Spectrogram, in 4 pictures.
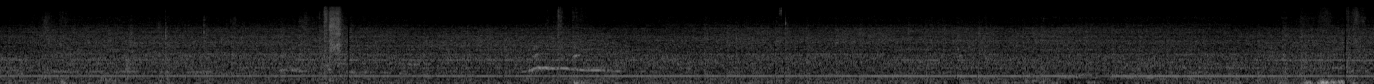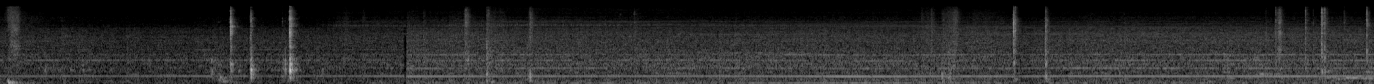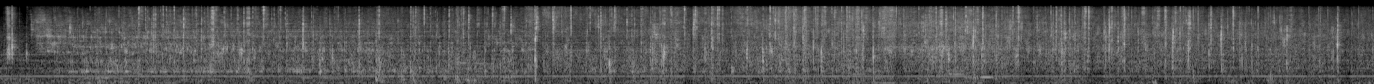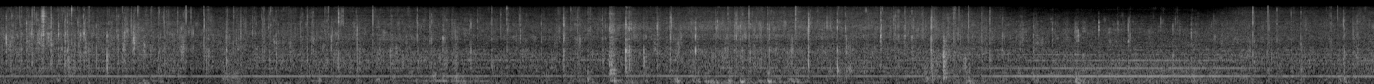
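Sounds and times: circuit and cooling fan hum: 0.0s - 54.9s
egg sizzling in hot oil: 27.5s - 54.9s.

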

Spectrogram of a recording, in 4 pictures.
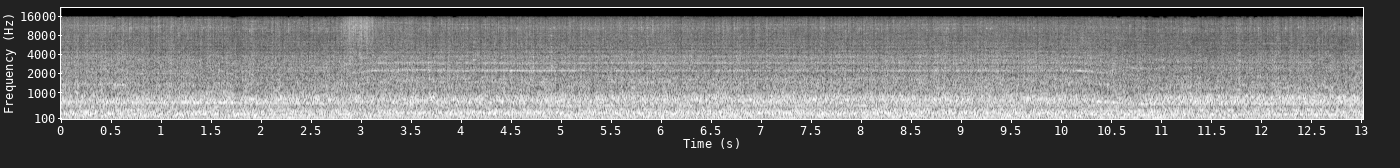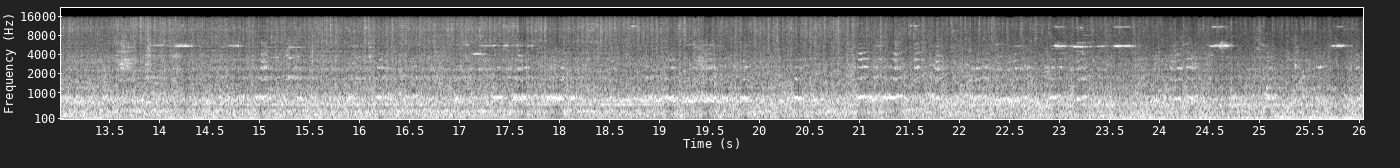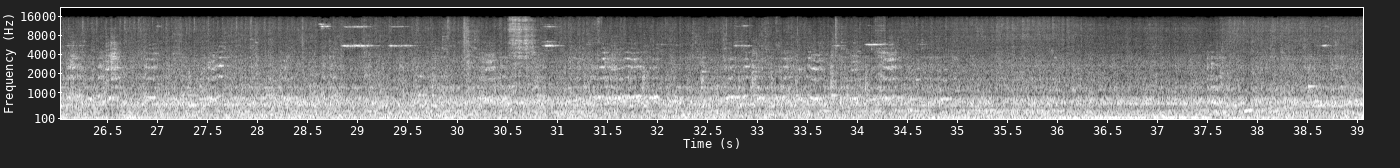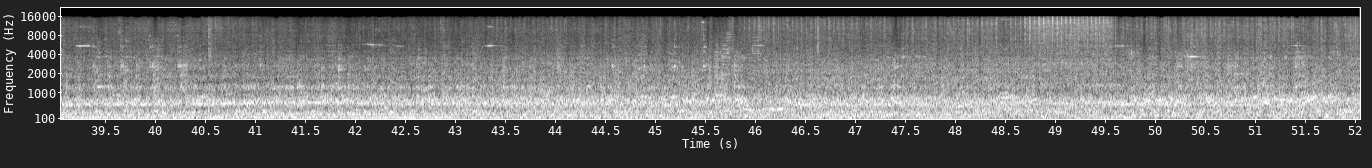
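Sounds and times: diesel engine idling: 0.0s - 52.0s
steel tracks clattering: 10.4s - 35.3s, 37.6s - 52.0s
high track squeaks: 11.8s - 35.4s, 37.5s - 52.0s.

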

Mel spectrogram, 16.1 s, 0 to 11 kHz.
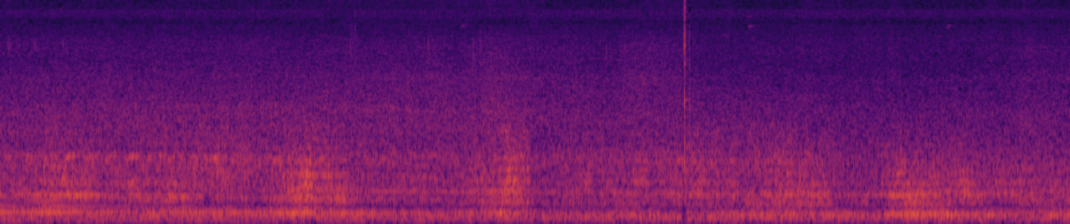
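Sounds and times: road traffic hum: 0.0s - 16.0s.

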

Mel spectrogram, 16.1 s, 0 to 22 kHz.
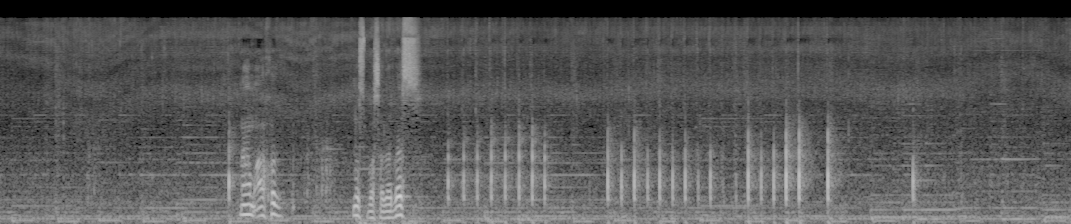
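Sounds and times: butter and oil sizzling in pan: 0.0s - 16.0s
knife chopping onion on board: 3.4s - 3.7s, 6.6s - 8.4s, 9.0s - 12.7s, 13.6s - 13.9s.

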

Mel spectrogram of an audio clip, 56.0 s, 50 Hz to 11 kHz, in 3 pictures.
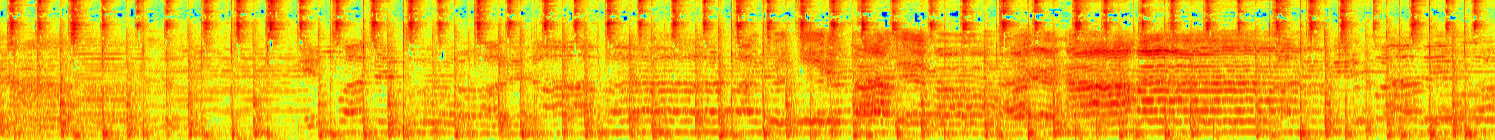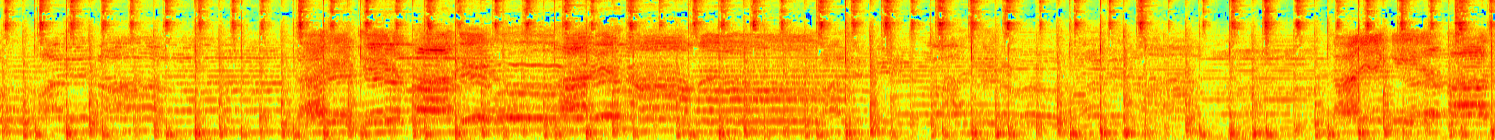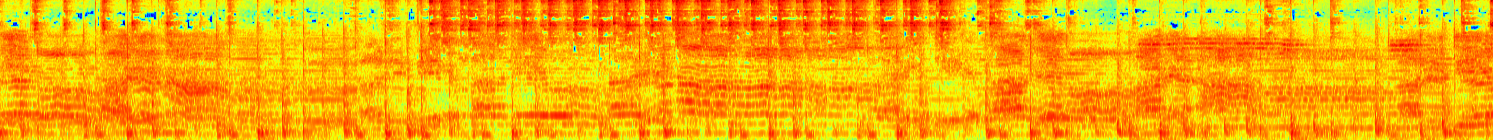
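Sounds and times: harmonium playing: 0.0s - 9.5s, 23.4s - 42.2s
hand drum beat: 0.0s - 56.0s
person singing devotional chant: 0.0s - 56.0s.

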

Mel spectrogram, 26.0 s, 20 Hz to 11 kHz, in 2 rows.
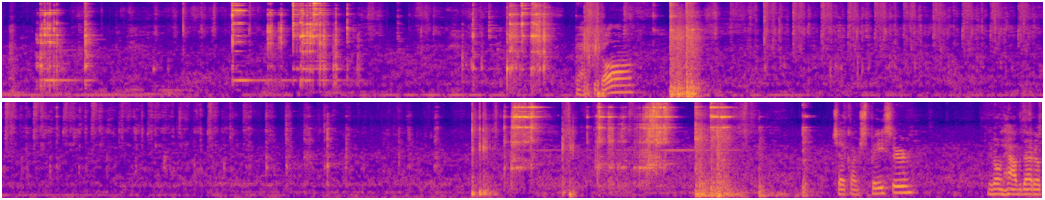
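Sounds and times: metal clanks: 0.4s - 1.3s, 16.6s - 23.2s
metal plates clattering: 2.9s - 4.6s, 16.4s - 22.4s.

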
